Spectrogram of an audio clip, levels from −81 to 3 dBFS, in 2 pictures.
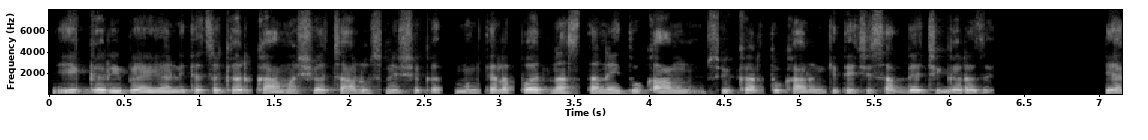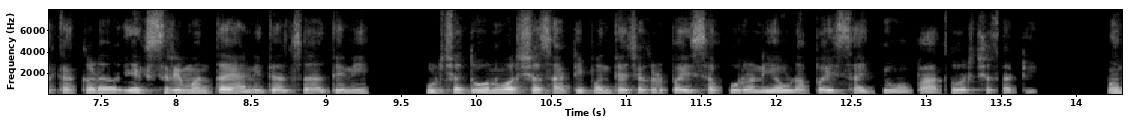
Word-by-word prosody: एक 150 -1 -2
गरीब 155 +1 +5
आहे 135 -2 +2
आणि 140 0 -1
त्याचं - - 0
घर 150 - +2
कामाशिवाय 150 +1 -1
चालूच 155 0 -3
नाही 150 -2 -4
शकत. 145 - -5
मग 150 +1 -5
त्याला 160 - +2
पद 160 0 +6
नसतानाही 165 +1 -1
तो - - -1
काम 155 -1 0 0.2
स्वीकारतो, 140 -1 -2
कारण 145 0 -2
की - - -6
त्याची 150 -2 -4
सध्याची 140 0 0
गरज 145 -2 +1 0.6
आहे. - - -4
एकाकडं 165 +3 +2
एक 160 - +2
श्रीमंत 155 +1 0
आहे 165 - +9
आणि 145 -1 -2
त्याचं 145 +1 -1
त्यानी 150 +1 0 0.4
पुढच्या 160 +1 +1
2 160 +1 +4
वर्षासाठी 165 -1 +2
पण 170 -2 -1
त्याच्याकडे 155 -1 0
पैसा 140 0 +1
पुरेल 145 -1 +1
एवढा 140 +1 +4
पैसा 135 +1 +2
आहे 135 - -1
किंवा 140 0 -2
5 140 0 -2
वर्षासाठी. 445 -1 -3 0.5
पण 180 -1 +1
150 Hz, 185 wpm, -23 LUFS, 145-160 Hz, 0.6 s, आहे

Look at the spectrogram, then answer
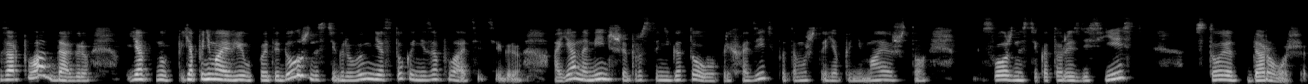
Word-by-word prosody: зарплат, 220 - +4
да. 185 -3 +4
Говорю: 175 0 -3 0.4
"Я, 235 +2 +4
ну, 210 -2 0
я 225 -1 +4
понимаю 235 -3 +7
вилку 200 -1 +1
этой 195 +1 0
должности". 220 - +1
Говорю: 185 -1 -2
"Вы 230 - +2
мне 235 -3 +4
столько 240 +1 -4
не 200 -1 -1
заплатите"- 220 -1 -4
говорю. - - -6 0.3
А - - -2
я 270 - +3
на 210 - +3
меньшее 235 +3 +2
просто 200 -1 -9
не 195 -1 0
готова 200 -4 -2
приходить, 195 +11 -6
потому 180 +3 -7
что 190 0 -8
я 175 -1 -6
понимаю, 190 - -4
что 195 +2 -8 0.6
сложности, 200 -2 +1
которые 185 +1 -3
здесь 180 +2 -8
есть, 300 +8 -1 0.5
стоят 205 -2 0
дороже". 180 0 0
200 Hz, 165 wpm, -22 LUFS, 190-225 Hz, 0.6 s, понимаю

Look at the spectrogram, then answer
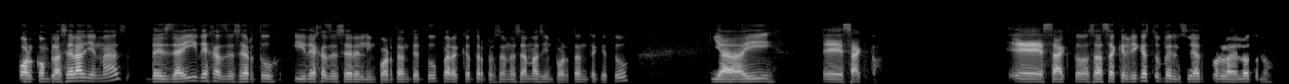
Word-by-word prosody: por 140 -2 +4
complacer 140 +3 +1
a - - +10
alguien 150 -4 -2
más, 195 - -3 0.2
desde 135 0 -1
ahí 155 +6 +3
dejas 155 -4 0
de 125 -1 -9
ser 130 0 -1
tú, 135 -2 -9
y 130 - -4
dejas 135 +2 -1
de 130 - -6
ser 130 +1 0
el 125 0 -4
importante 125 +1 -4
tú 145 0 -10
para - - 0
que - - -12
otra - - -6
persona 125 -1 -9
sea 125 - -3
más 125 0 -3
importante 120 +1 -8
que 115 - -12
tú, 165 +6 -10 0.8
y 130 - -2
ahí 125 +3 +3 0.5
exacto. - - +1 1.3
Exacto, 130 0 +5
o 125 - -3
sea, 135 0 +3
sacrificas 145 +5 0
tu - - -9
felicidad 130 -1 -2
por 135 - -4
la 120 - +2
del 120 +2 -3
otro. 125 -5 -4
130 Hz, 185 wpm, -24 LUFS, 125-140 Hz, 1.3 s, a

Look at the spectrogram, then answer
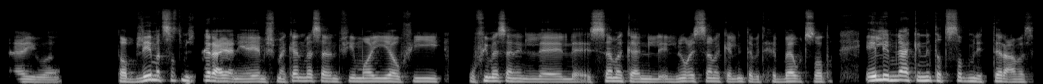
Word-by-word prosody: أيوه، 110 -3 -5 0.6
طب 130 -3 0
ليه 190 +8 +7
ما 205 -1 +3
تصطادش 190 0 -3
من 180 - +2
الترعة 180 +1 +4
يعني 130 -3 +1
هي 135 +1 0
مش 130 - -5
مكان 160 +5 -1
مثلًا 155 -4 -1
فيه 150 - -5
مَيَّه 140 0 0
وفي 140 +2 -3 0.3
وفي 170 - -2
مثلًا 155 -3 +1
ال 125 -1 -5
ال 120 0 -2
السَمَكة 150 +3 0
ال 125 -1 -4
نوع 145 +1 -1
السَمَكة 145 -1 -2
اللي 130 +2 -4
أنت 140 0 -5
بتحبها 130 +2 -2
وتصطادها؟ 135 +1 -3 0.3
إيه 185 - +9
اللي 215 +2 +8
يمنعك 195 -2 +4
إن 175 - +5
أنت 170 -2 0
تصطاد 165 0 -2
من 150 - 0
الترعة 135 -1 -1
مثلًا؟ 120 0 -8
140 Hz, 205 wpm, -23 LUFS, 125-160 Hz, 0.6 s, إيه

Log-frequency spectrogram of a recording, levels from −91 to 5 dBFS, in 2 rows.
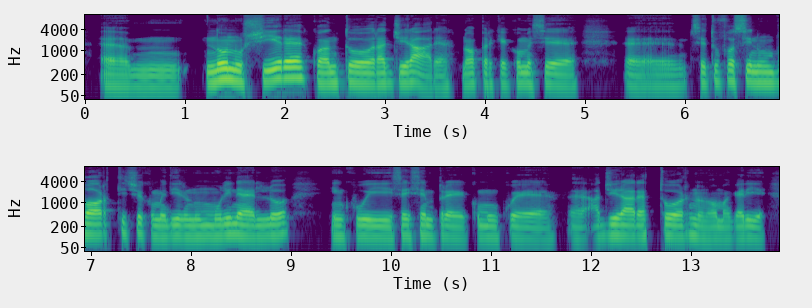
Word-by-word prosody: ehm, 95 -2 -4 0.3
non 145 +5 +8
uscire 155 +6 +6
quanto 115 -2 +3
raggirare, 115 -5 0
no, 110 +1 -2
perché 110 -1 -5
è - - -11
come 115 0 -2
se 105 -3 -2 0.4
ehm, 100 0 -6
se 120 0 -5
tu 125 +2 -7
fossi 130 +1 -1
in 120 - +3
un 120 -1 +1
vortice, 120 +1 +1
come 110 -2 -3
dire, 110 0 -2
in 110 - -2
un 110 0 -2
mulinello 115 +1 +1 0.4
in 110 -1 -3
cui 105 -1 -2
sei 115 +1 -4
sempre, 110 -3 -3
comunque, 100 -2 -5
ehm, 95 -1 -9
a 100 - -7
girare 115 -1 +1
attorno, 110 0 -1
no, 100 0 -5
magari 100 0 -4
110 Hz, 145 wpm, -23 LUFS, 100-120 Hz, 0.4 s, non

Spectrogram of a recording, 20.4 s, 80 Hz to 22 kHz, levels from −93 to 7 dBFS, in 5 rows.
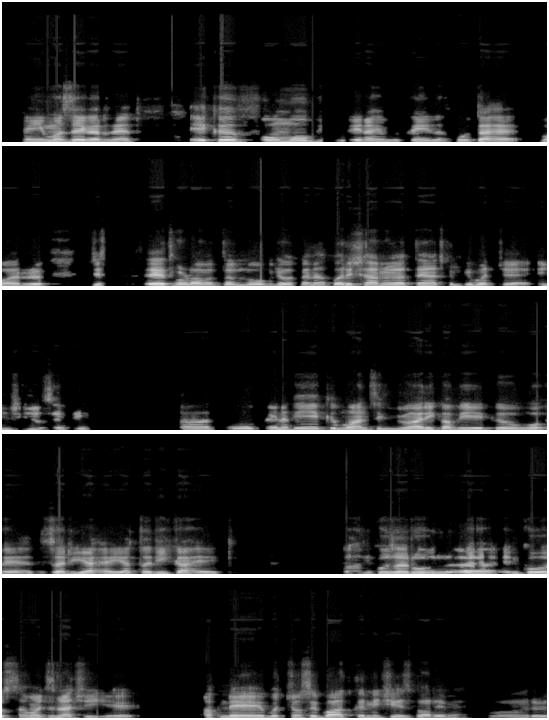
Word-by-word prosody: कहीं 135 +1 -3
मज़े 135 +6 +5
कर 140 -2 +5
रहे 130 +1 0
हैं, - - -1
तो 475 -1 -12
एक 445 +2 +3 0.3
फ़ोमो 175 +5 +2
भी 185 - -12 0.2
कहीं - - +2
न 150 - +3
कहीं 150 -2 -8
कहीं 140 -1 -1 0.2
होता 120 - +3
है 110 - +1 0.3
और 115 - +2 0.4
जिस - - -1 0.3
से 475 0 +11
थोड़ा 145 0 +4
मतलब 140 +1 -2
लोग 145 +1 0
जो - - +1
होते - - -2
हैं 205 - -4
ना 220 - -3
परेशान 145 0 +2
हो 140 - 0
जाते 125 +1 +2
हैं 120 - +3
आजकल 120 - -6
के - - -3
बच्चे 455 - -2 0.2
इन 245 - -8
चीज़ों 245 0 -10
से 460 - -5
भी। 370 - -9 0.7
अ, - - -6 0.2
तो 410 - -3
कहीं 375 - -4
न 185 - -1
कहीं 210 +1 -2
एक 205 -1 -4
मानसिक 145 +4 -1
बीमारी 140 0 +3
का 145 +1 0
भी 150 +1 -3
एक 145 0 -4 0.2
वो 130 0 -2
है, - - 0 0.2
ज़रिया 125 +1 +3
है 105 - -1
या 120 - +1
तरीक़ा 125 +1 0
है - - -2
एक 410 - -9 0.9
तो - - -11
हमको 155 +2 -6
ज़रूर 160 +4 +2 0.3
अ, - - -3
इनको 155 +2 +4
समझना 125 0 -1
चाहिए 125 -4 -8 0.6
अपने 130 -1 +2 0.3
बच्चों 140 - -8
से - - +1
बात 115 +1 +2
करनी 115 -2 -4
चाहिए 110 0 -4
इस 110 - -17
बारे 95 0 -2
में 105 - -15 0.3
और 100 0 -15
145 Hz, 210 wpm, -22 LUFS, 130-175 Hz, 0.9 s, से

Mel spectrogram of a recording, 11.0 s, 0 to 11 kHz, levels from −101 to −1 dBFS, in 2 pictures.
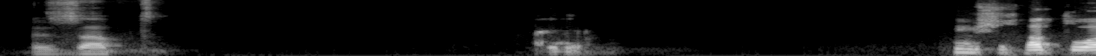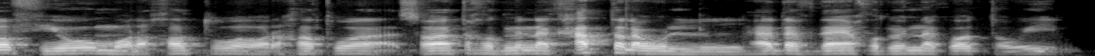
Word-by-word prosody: بالضبط. 100 +1 -11 2.0
أيوه. - - -13 1.9
يمشِي 150 -2 -7
خطوة 140 0 +5
في 135 -5 -11
يوم، 125 0 0
ورا 110 - +2
خطوة، 120 -2 -3
ورا 100 0 -2
خطوة، 120 +1 -3
سواء 125 - +5
هتاخد 125 -1 -4
منك 130 0 0
حتى - - +5
لو 115 -2 +4
الهدف 100 +1 -2
ده 120 - +4
هياخد 125 -1 0
منك 120 -1 -4
وقت 115 0 -3
طويل. 105 +3 -12
120 Hz, 115 wpm, -24 LUFS, 110-125 Hz, 2.0 s, خطوة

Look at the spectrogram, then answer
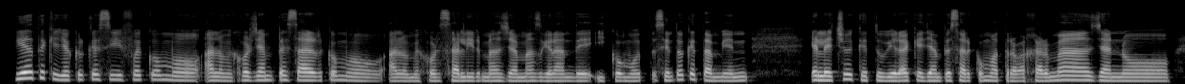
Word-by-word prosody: Fíjate 290 +3 +7
que 245 -5 -3
yo 210 -1 +1
creo 220 -2 -4
que 235 -1 -1
sí 220 -1 -4
fue 215 +1 -4
como 195 -5 -2
a 180 - +2
lo 180 -1 0
mejor 185 +3 -1
ya 195 +2 -1
empezar 195 -2 +1
como 175 -6 -3
a 165 - -1
lo 165 -1 -2
mejor 165 +1 -4
salir 175 0 0
más 170 0 -1
ya 170 -1 +1
más 170 +1 -2
grande, 165 0 0
y 165 - -8
como 170 -1 -1
siento 195 +4 -2
que 245 +1 0
también 175 -3 -1 0.6
el 195 -1 +5
hecho 195 +5 +2
de 235 - 0
que 190 - -2
tuviera 175 -1 +3
que 180 0 -2
ya 175 0 +3
empezar 170 0 0
como 180 0 -2
a 170 - -2
trabajar 170 0 0
más, 200 0 +3
ya 175 -2 +3
no, 170 -1 -1
180 Hz, 210 wpm, -24 LUFS, 170-200 Hz, 0.6 s, Fíjate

